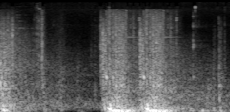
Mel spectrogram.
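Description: Guns fire in a shooting video game practice map, heard as quiet bursts of rapid shots, with a louder volley in the second half against low background noise.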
